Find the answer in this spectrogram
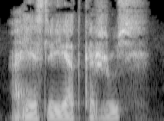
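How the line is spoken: Forced out. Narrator (Russian): выдавил из себя Намура

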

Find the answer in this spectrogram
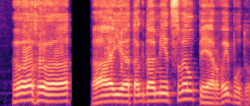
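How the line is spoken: Guffawing laughter. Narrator (Russian): расхохотался стражник

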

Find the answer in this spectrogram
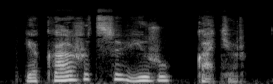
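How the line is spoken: Whisper. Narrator (Russian): прошептал Адам рифу

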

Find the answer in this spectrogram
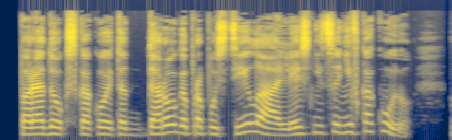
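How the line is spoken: Grumbling. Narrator (Russian): ворчал Марина

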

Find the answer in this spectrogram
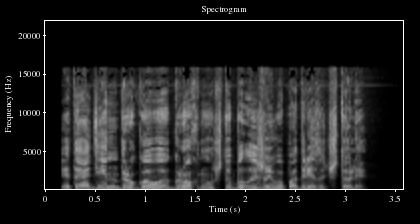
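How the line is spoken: Snorting. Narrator (Russian): хмыкнул Сквернослов

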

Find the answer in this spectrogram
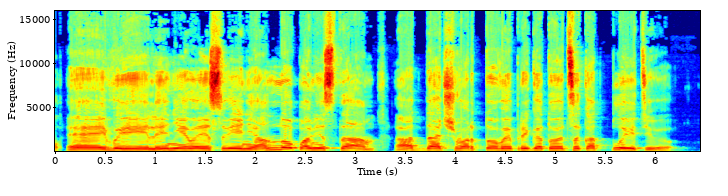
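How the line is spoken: Shout. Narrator (Russian): закричал

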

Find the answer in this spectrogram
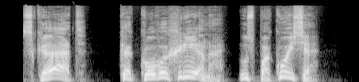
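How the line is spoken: Shout. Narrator (Russian): крикнул Антонов

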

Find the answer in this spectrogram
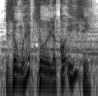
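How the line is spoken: Angry. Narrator (Vietnamese): Tần Mục giận dữ

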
